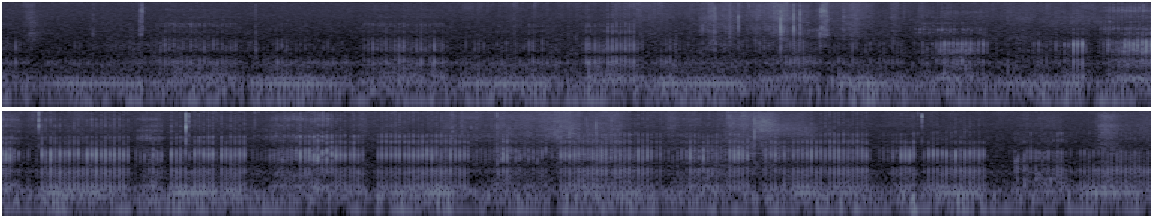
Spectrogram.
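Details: Continuous deep purr from a house cat, rhythmic breathing pulses throughout, overlaid with light rustling and scattered clicks.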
